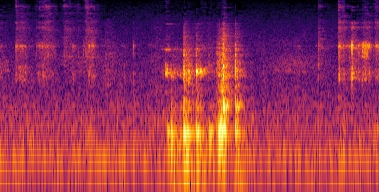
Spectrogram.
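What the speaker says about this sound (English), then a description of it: "I'm just gonna take this little spoon and kind of spread it around just to try to cover all of the" A small spoon scrapes and spreads material over bare soil in a garden planter, giving soft, close scratchy rubs that build into a few louder gritty strokes in the middle.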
